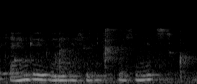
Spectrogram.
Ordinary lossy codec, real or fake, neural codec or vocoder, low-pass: none; real; none; 5.4 kHz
